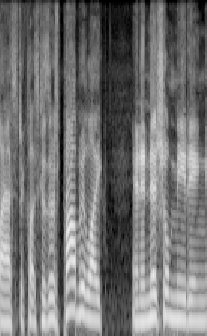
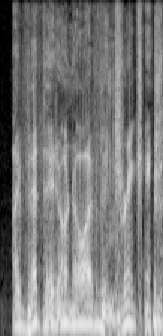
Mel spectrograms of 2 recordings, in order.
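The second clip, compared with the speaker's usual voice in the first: carrying stage whisper, far too loud; 5 semitones lower than usual. Retelling what a late-arriving parent said in the auditorium: imitating a too-loud stage whisper. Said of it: "in a stage whisper too loud".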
